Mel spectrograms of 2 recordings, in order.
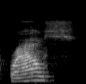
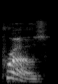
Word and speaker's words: prose: the best, excuse my pronunciation of this word, prowse, but it's pronounced prose.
